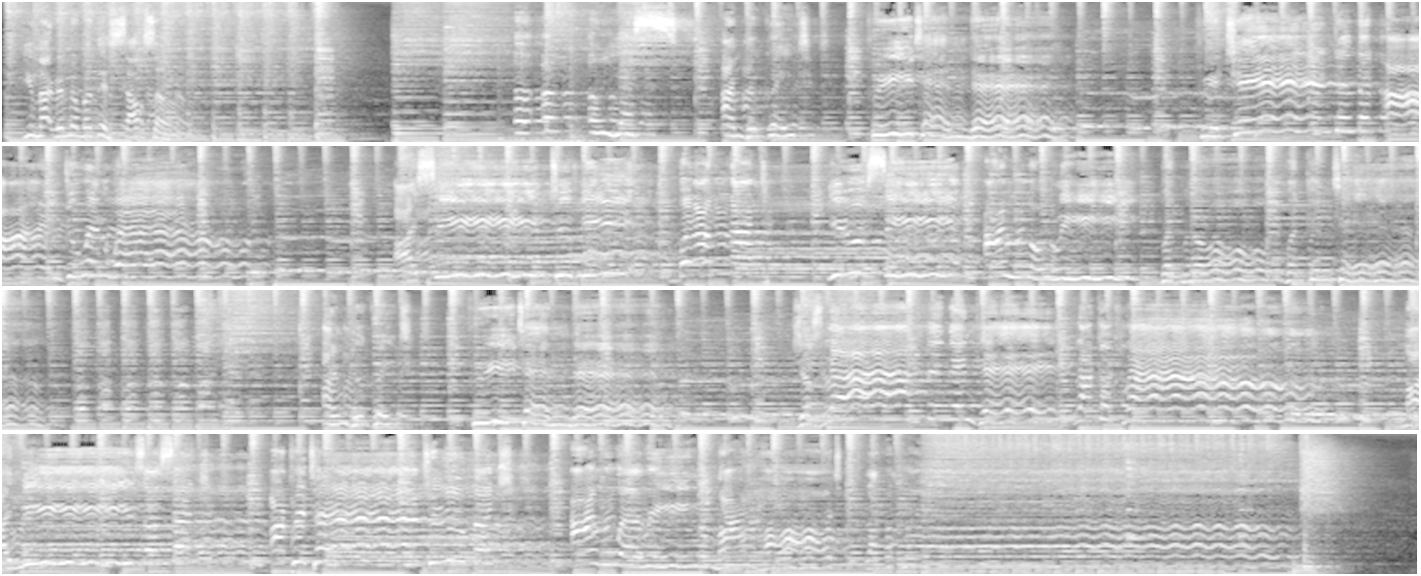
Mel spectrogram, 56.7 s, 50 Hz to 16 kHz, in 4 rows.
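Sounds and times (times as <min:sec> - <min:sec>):
wedding band playing a song: 0:00.0 - 0:56.6.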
